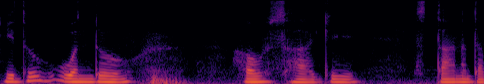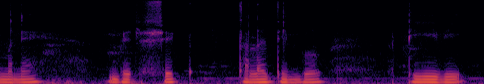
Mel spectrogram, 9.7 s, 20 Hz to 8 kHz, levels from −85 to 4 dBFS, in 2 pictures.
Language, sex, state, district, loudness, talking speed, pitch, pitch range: Kannada, male, Karnataka, Mysore, -38 LUFS, 75 wpm, 100 Hz, 95-110 Hz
